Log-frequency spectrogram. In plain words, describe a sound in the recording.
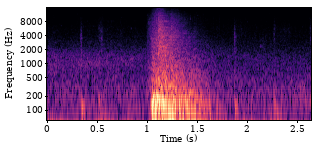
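A sword clangs sharply against stone.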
